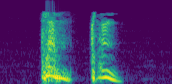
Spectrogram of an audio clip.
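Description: A man gives two deliberate coughs, throat clearings made to signal someone during prayer. Each is a short, voiced burst with a falling tone, separated by a brief pause, alone against near silence.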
